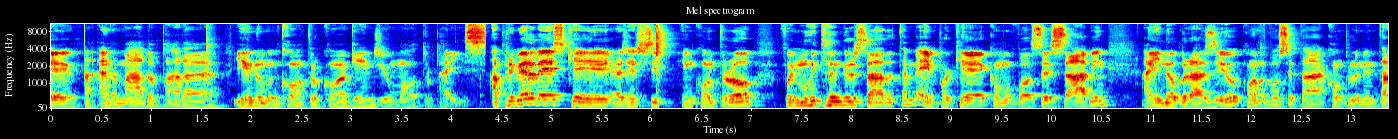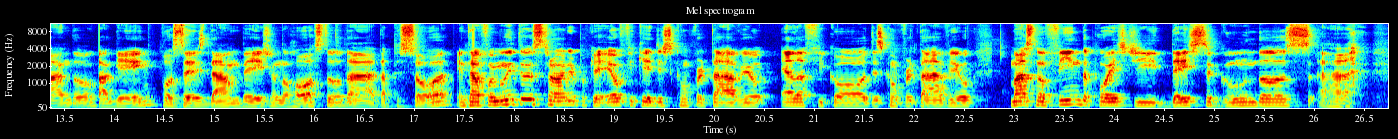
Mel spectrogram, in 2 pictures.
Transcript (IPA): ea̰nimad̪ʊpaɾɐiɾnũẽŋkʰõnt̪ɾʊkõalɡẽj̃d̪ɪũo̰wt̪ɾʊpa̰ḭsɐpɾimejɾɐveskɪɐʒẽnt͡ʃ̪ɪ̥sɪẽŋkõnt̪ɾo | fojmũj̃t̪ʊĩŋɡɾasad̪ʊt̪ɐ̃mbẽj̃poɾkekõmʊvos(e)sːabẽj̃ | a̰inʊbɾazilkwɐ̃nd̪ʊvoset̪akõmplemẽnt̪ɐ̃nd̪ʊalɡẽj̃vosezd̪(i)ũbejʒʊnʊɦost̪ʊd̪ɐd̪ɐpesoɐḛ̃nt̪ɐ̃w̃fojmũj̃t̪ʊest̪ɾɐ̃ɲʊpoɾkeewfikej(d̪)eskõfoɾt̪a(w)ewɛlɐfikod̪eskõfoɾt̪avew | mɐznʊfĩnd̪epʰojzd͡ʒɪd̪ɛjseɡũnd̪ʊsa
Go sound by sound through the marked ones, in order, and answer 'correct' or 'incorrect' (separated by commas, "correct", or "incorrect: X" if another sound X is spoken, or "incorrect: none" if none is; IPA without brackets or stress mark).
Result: correct, incorrect: a, correct, incorrect: v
